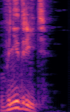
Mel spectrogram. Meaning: 1. to implant (in), to embed (in) 2. to introduce, to adopt, to implement 3. to inculcate (in)
- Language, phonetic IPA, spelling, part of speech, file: Russian, [vnʲɪˈdrʲitʲ], внедрить, verb, Ru-внедрить.ogg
